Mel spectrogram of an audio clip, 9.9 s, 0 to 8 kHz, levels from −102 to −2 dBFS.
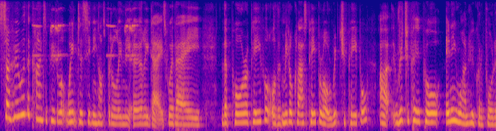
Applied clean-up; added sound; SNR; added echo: none; Squeak; 13 dB; reverberation time 0.4 s.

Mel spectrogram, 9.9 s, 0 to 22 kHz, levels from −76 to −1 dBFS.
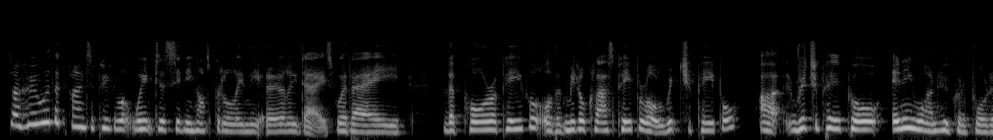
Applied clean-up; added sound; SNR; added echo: neural mask model DeepFilterNet 3.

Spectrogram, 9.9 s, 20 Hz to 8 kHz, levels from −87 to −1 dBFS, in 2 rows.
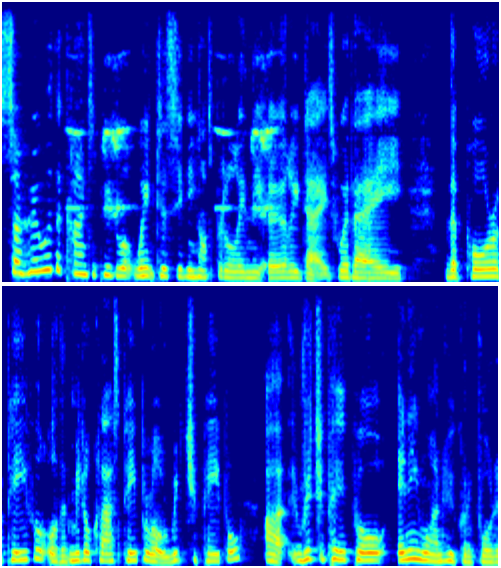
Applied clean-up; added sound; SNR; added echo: classical method WPE with log-MMSE.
